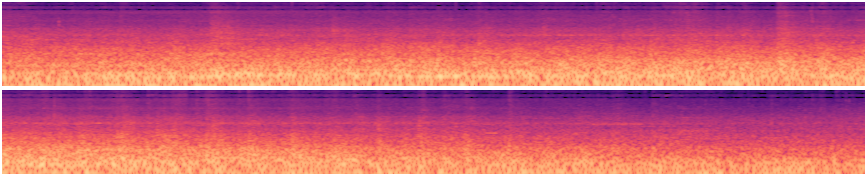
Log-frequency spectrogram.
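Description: Low, steady rumble of a Chicago 'L' train running on the elevated tracks. It swells a couple of seconds in and slowly fades toward the end, over the hiss of rain and street noise.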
